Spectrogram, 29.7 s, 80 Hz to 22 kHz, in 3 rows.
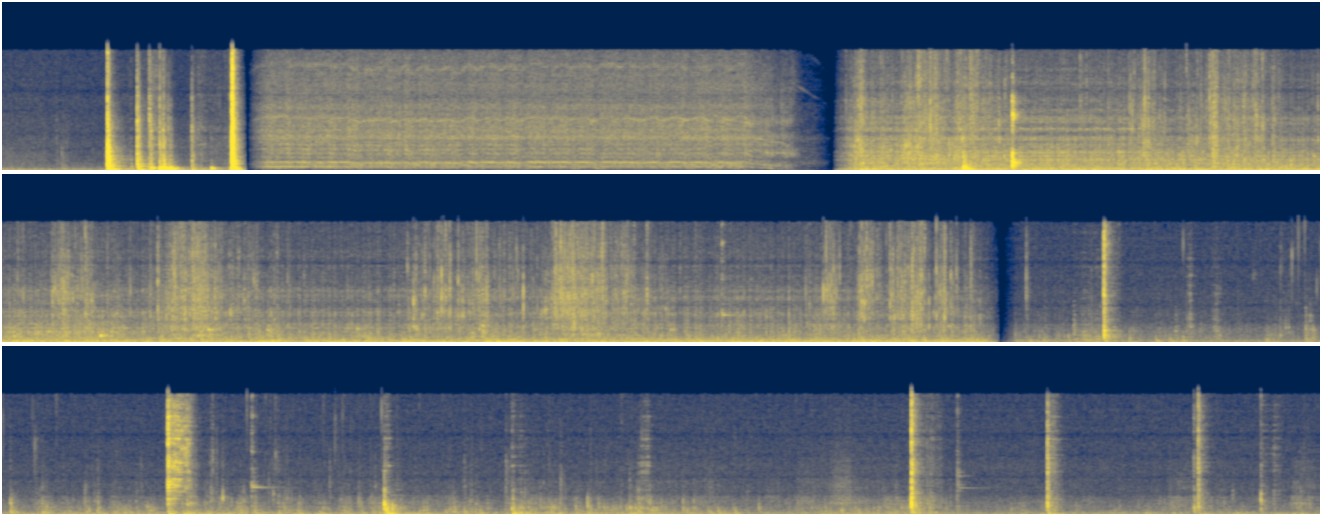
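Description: NutriBullet 900 Series blender: the cup locked onto the base with a few sharp clicks, then the motor running steadily for several seconds. In the last part, scattered clinks of metal tongs against a stainless steel pot.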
